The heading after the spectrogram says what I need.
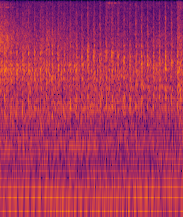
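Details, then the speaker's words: Yamaha NMAX scooter at idle: steady, quick tick over the putter, abnormal rough engine noise; worn piston and bore (boring) need replacement. "Ya, benar emang ada bunyi etak, bunyi yang tidak wajar di mesin ya."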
